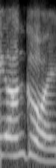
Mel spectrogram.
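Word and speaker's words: Unggoy: I'm like, okay, so what about the Ungoy? He goes, yes, you're pronouncing those correct too.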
